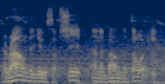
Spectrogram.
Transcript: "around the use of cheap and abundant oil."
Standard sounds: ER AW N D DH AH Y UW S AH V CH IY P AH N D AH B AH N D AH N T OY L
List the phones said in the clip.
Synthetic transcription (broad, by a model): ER AW N D DH AH Y UW S AH V SH IY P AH N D AH B AH N D AH N T OY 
